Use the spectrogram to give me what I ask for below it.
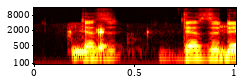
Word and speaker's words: Desiderio: Carter Kena, he is a local architect with ties to, I'm going to butcher this, Desiderio Kena. Did I get it close? Desiderio. – You got it right.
